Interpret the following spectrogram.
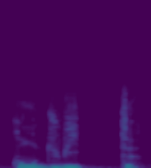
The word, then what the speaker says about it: conduit: C'est la voiture que tu as conduite. And that's when you hear the difference between conduit, because remember, final T is not pronounced, conduit here, and then the feminine, conduite.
